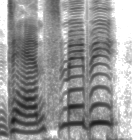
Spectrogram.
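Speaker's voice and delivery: high, mocking questions; high-pitched sceptical neighbour; incredulous woman. A narrator's reading. Leah answers in high character voice.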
